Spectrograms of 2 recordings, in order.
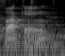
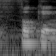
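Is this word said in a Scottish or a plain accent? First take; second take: plain; Scottish. First: It is said in the speaker's plain accent. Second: It is said in an imitated Scottish accent. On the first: "instead of" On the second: "fucking instead of fucking"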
